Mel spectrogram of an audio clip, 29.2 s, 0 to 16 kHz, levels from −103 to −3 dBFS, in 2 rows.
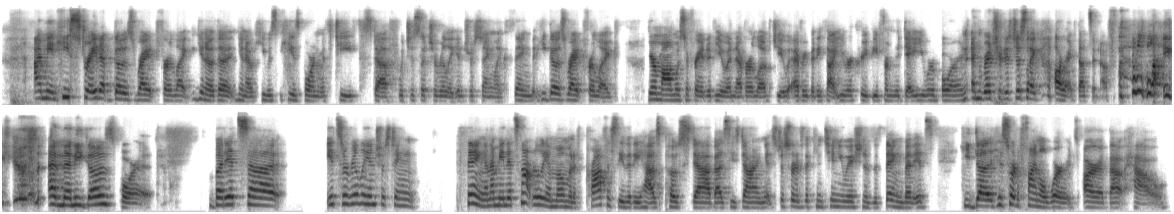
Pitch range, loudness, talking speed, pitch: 180-265 Hz, -25 LUFS, 245 wpm, 205 Hz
